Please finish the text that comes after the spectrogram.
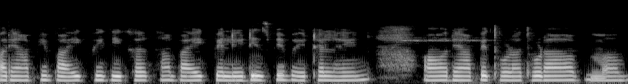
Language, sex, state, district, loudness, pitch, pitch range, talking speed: Bhojpuri, female, Bihar, East Champaran, -16 LUFS, 195 Hz, 190-200 Hz, 180 wpm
